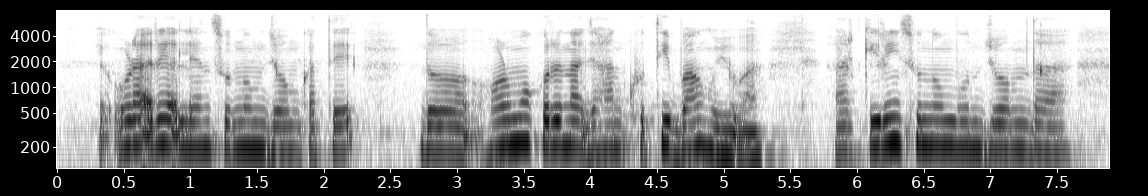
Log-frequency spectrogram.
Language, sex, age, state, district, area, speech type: Santali, female, 30-45, West Bengal, Malda, rural, spontaneous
